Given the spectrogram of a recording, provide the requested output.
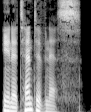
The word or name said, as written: inattentiveness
